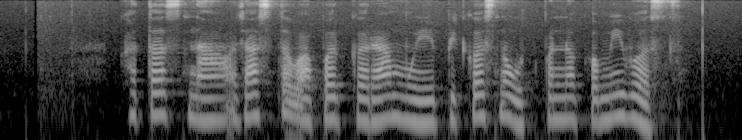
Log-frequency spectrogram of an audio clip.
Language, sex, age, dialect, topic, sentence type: Marathi, female, 41-45, Northern Konkan, agriculture, statement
